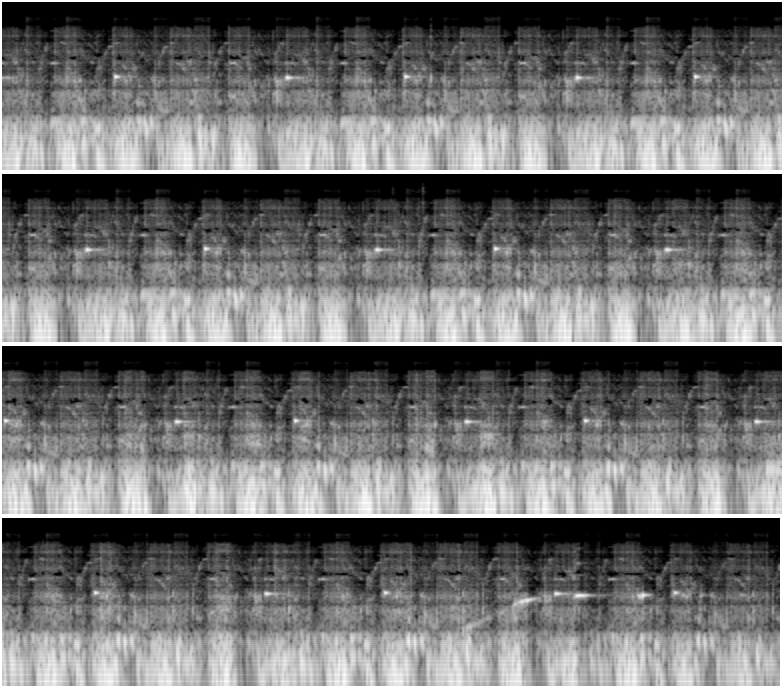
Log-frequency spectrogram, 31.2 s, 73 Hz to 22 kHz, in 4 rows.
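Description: No-input feedback-loop noise from a guitar effects pedal chain (Hotone tremolo, Boss SL-2 Slicer, Alexander Syntax Error): a loud growling drone chopped into a fast, even pulse, with a short high blip repeating about once a second. Near the end a tone sweeps upward in pitch.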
